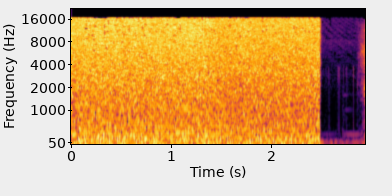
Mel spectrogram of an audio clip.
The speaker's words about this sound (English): What was that then? That hurt. That just hurts my ears. It's just white noise, like a TV that's broken.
